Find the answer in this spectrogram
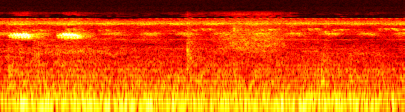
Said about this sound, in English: There was one time there was like a cricket in my room. I heard that shit. I was like, yo, what the fuck? I killed one. I couldn't find that shit. And I found it and I fucking killed it. Fucking crickets.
